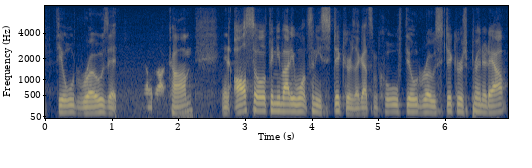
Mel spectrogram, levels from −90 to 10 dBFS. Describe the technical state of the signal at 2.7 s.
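At 2.7 s the speech dips by about 5 dB for a brief stretch between 2.66 and 2.72 s, roughly 70 ms in all. This is likely speech suppressed in double talk: the echo canceller seems to have mistaken the talker for loudspeaker echo while both sides were active and pulled the level down. Unlike a packet-loss dropout, the sound never goes silent and has no smeared or repeated concealment texture. It is a shallow, quick duck, with the band still topping out at 8 kHz as the G.722 path allows.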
